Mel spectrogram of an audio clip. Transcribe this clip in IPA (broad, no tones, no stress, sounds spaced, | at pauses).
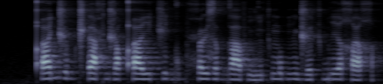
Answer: qʼ i d͡ʒ ø b t͡ʃʼ ɛ ħ d͡ʒ u qʼ iː t͡ʃ i ɡ o b ħ y z ə b ɡ aː f ŋ ɡ ĩ t͡ʃ m o b n d͡ʒ ø t͡ʃ b iː χ ɛ χ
